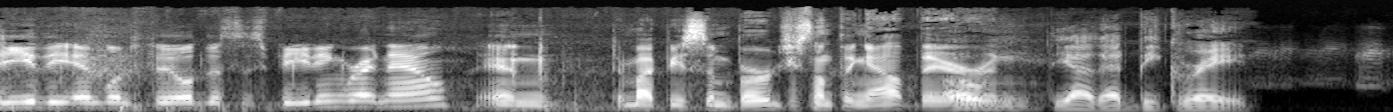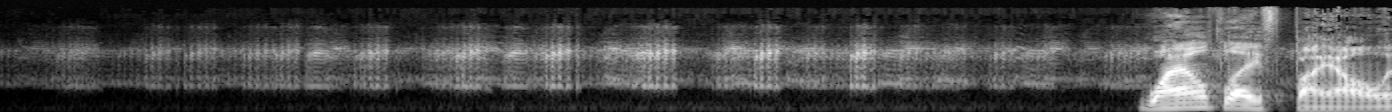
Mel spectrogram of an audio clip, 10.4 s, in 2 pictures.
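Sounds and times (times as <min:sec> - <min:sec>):
speech: 0:00.0 - 0:04.8, 0:09.5 - 0:10.4
green tree frogs chorusing: 0:03.1 - 0:10.4.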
